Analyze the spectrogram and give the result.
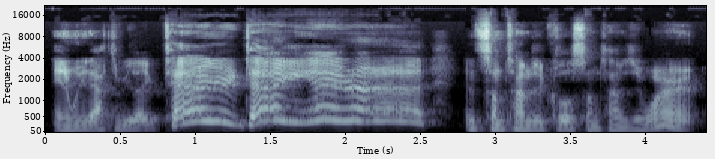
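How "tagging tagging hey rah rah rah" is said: high, drawn-out mock yell; mock gang yelling. Graffiti writer calling out to hostile gangs, high mock yelling. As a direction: imitate a street holler way up high. Acting out yelled confrontations with gangs.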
